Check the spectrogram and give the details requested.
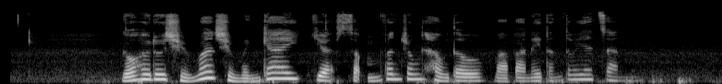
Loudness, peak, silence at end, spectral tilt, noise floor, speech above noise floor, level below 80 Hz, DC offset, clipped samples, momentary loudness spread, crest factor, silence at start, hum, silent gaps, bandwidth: -20 LUFS; -2 dBFS; 0.35 s; -5 dB/octave; -51 dBFS; 32 dB; -58 dBFS; under 0.1%; under 0.1%; 17 LU; 18 dB; 1.2 s; none; none; 12.5 kHz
